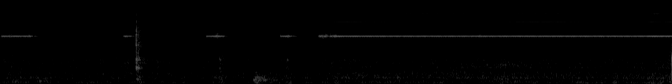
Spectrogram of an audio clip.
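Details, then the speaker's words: Replacement drum coil taken from another LED driver, continuity-tested before fitting into an LED driver with a blinking fault. The original coil was found faulty and a new capacitor did not fix the blinking. A few short chirps, then a steady unbroken beep: the coil is good. "देखिए भी आपको इसमें beep की आवाज़ आ रही है, तो यानी कि मेरा ड्रम कॉइल बिल्कुल ठीक है।"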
